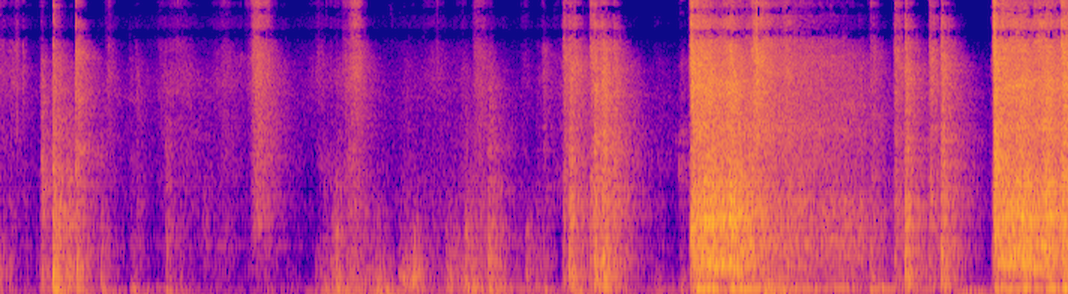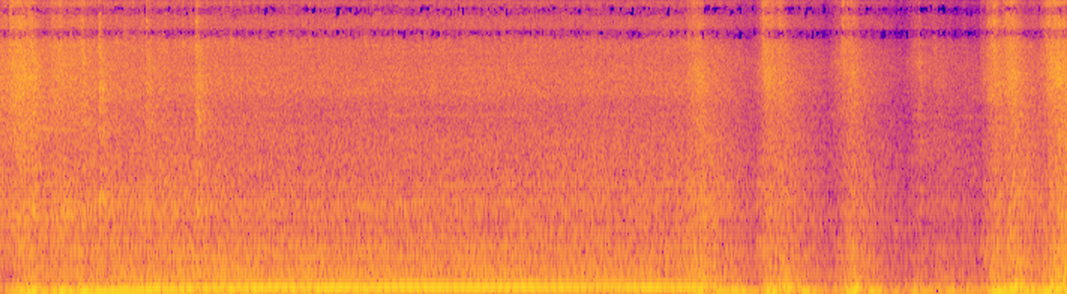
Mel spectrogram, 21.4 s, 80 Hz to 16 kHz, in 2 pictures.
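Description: A Dodge 383 Magnum V8 in a numbers-matching survivor car is cranked and fires up: quiet handling sounds first, a brief whirring, then the engine catches and runs loud and steady with a deep rumbling idle and revs.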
